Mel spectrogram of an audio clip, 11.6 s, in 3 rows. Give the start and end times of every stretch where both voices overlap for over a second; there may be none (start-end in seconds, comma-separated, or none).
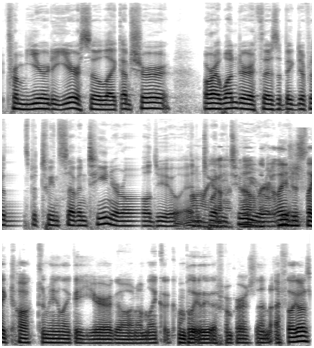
6.3-7.6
